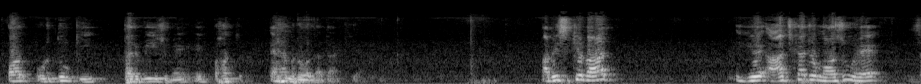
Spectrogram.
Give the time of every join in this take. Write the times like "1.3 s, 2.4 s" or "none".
none

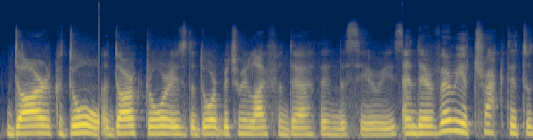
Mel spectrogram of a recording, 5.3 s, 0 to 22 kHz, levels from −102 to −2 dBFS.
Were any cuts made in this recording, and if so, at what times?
1.0 s, 4.0 s

